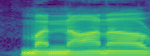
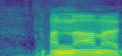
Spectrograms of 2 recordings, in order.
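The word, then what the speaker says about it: Mānana: We're doing the Manana spelled like Manana, but obviously it's not Manana. Manana Ridge uh up to the Ko'olau Summit.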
